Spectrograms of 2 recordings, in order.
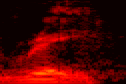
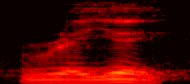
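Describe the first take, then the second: First: The name is said in a shortened form. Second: The name is said in its fuller, longer form. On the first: This is the form that developed over time. "it's been shortened over time to Ray" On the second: This is the original form of the name. "actual pronunciation of or the sound is Ray. That's the actual tone"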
